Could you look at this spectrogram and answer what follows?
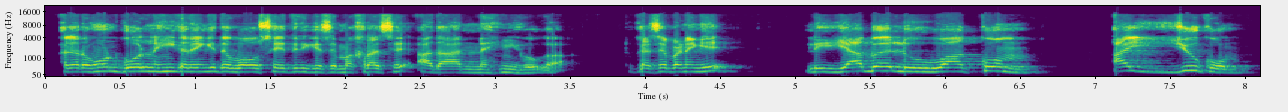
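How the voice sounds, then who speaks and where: A man teaching Quran recitation, explaining each rule patiently and then drawing the words out very slowly. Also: fairly high pitch, fairly bright tone.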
